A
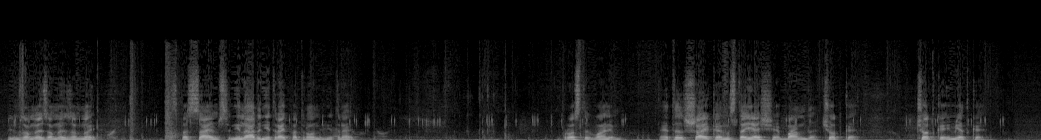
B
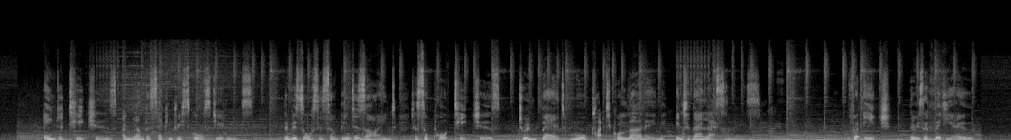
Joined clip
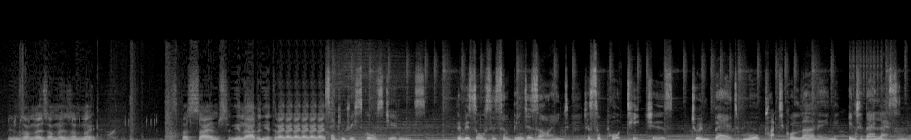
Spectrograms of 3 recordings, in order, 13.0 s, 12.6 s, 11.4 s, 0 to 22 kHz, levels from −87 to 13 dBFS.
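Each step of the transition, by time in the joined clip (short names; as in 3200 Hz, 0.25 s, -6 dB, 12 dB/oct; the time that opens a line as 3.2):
A
3.47 stutter in place 0.10 s, 6 plays
4.07 switch to B from 1.91 s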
